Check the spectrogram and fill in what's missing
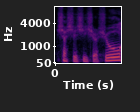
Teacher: La doble L, la Y y la SH, las pronunciamos todo igual. Ya, ye, ye, yo, yu.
